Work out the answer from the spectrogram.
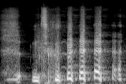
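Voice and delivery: a high rising burst of laughter; real laugh. Real, not acted. Streamer laughing at her own slang, high amused laugh.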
